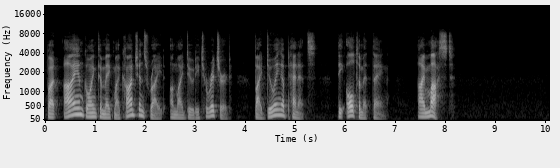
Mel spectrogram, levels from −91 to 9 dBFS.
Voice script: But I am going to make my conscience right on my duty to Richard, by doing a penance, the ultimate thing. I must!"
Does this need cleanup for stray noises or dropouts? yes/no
no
